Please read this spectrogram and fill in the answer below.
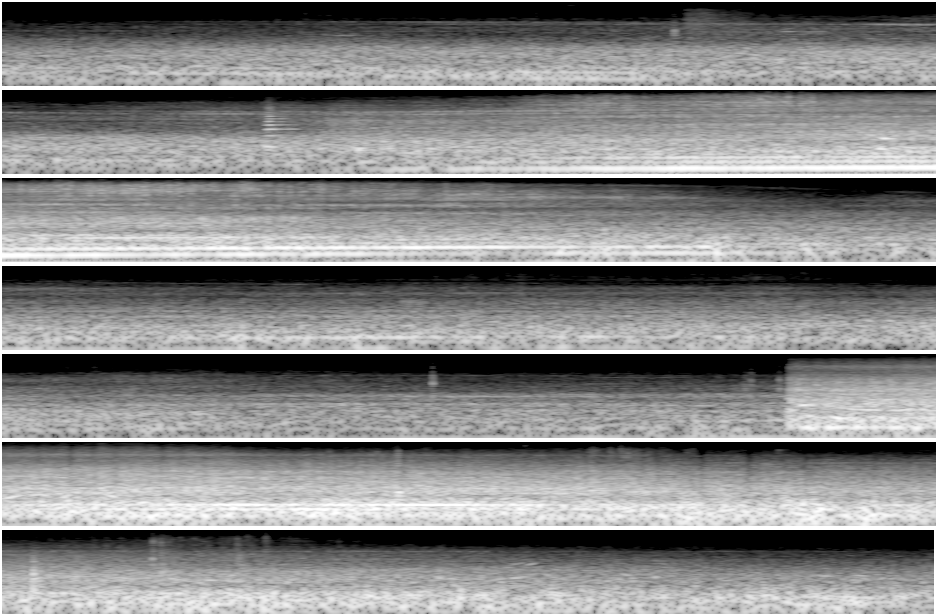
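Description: Road traffic on a highway. A heavy vehicle's engine draws near, is loudest about ten seconds in, and fades. About two-thirds of the way through, a louder rush of vehicle noise starts abruptly.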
